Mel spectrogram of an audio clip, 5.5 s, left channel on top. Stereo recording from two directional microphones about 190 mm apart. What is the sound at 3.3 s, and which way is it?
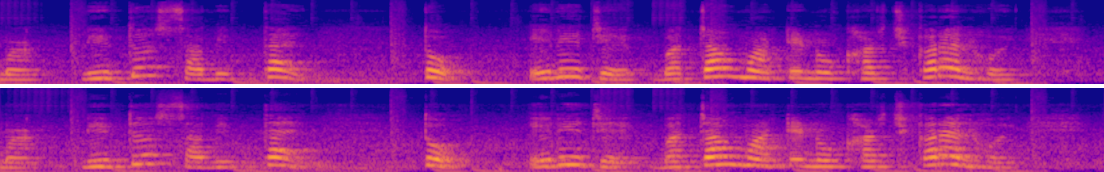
A woman's voice, 30° left (ahead or behind).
